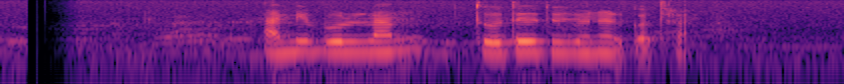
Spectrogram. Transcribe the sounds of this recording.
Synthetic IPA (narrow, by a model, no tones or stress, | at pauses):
amibolːamt̪od̪eɾd̪ud͡ʑoneɾkɔ̰t̪ʰa̰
